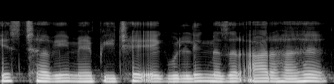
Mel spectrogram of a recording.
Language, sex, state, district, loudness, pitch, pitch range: Hindi, male, Assam, Kamrup Metropolitan, -12 LUFS, 140 Hz, 140-150 Hz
